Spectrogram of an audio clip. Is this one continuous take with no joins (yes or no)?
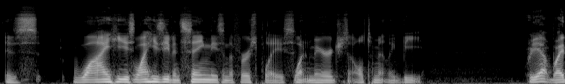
no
